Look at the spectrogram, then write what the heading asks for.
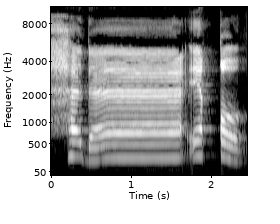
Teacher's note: قوف پر ہم جزم دے کے سانس توڑیں گے تو یہ قلقلہ ہو جائے گا کیونکہ قوف حرف قلقلہ میں سے ہے.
